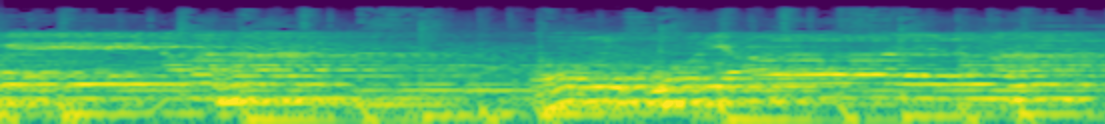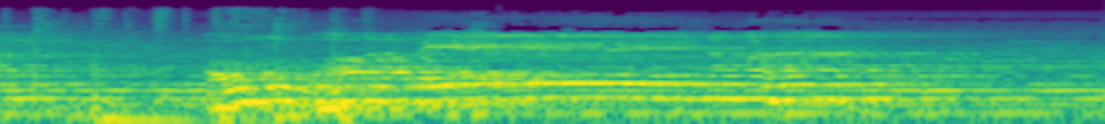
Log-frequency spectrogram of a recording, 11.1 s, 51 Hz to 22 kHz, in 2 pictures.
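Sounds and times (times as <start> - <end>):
voice chanting mantra: 0.0 - 10.9
devotional music accompaniment: 0.0 - 11.0.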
